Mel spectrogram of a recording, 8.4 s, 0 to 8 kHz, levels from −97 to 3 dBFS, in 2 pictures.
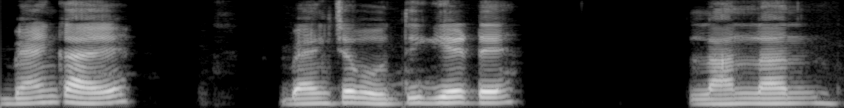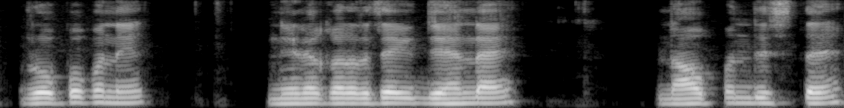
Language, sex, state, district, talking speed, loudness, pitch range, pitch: Marathi, male, Maharashtra, Pune, 115 wpm, -19 LUFS, 140-155 Hz, 145 Hz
